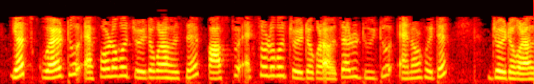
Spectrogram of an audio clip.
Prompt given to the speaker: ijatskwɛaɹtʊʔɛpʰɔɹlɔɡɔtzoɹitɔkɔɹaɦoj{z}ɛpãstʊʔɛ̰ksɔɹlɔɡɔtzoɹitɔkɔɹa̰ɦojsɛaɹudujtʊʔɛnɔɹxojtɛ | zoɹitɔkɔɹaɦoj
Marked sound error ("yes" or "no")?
yes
